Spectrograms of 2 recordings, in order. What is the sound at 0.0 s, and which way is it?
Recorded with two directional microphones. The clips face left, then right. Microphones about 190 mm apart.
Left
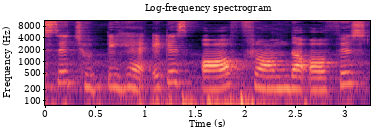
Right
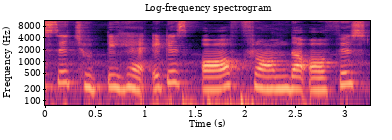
A woman's voice, 25° right (ahead or behind).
